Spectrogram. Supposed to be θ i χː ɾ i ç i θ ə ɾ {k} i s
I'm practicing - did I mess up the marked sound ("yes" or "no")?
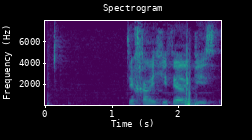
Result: yes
